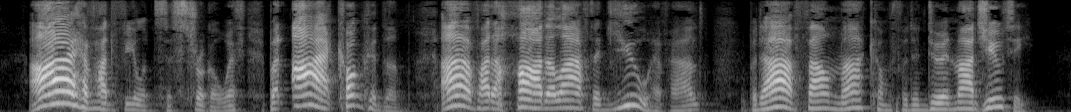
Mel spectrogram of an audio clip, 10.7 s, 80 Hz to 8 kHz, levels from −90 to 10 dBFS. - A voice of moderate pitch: Yes, medium, 175 Hz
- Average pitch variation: No, wide, 7.0 semitones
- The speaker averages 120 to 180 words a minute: Yes, average, 175 wpm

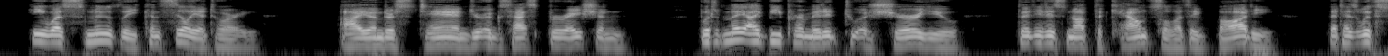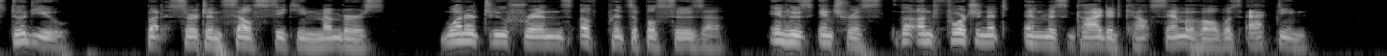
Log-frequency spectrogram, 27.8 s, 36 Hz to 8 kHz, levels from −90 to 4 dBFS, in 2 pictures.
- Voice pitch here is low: Yes, low, 110 Hz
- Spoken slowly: Yes, slow, 110 wpm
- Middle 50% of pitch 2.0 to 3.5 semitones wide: No, average, 4.6 semitones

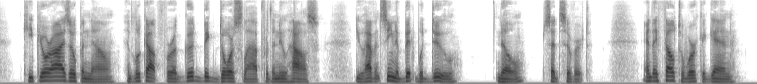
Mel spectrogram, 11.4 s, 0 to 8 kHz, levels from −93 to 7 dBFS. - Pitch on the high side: No, low, 110 Hz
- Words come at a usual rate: Yes, average, 180 wpm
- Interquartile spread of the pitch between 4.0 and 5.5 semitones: Yes, average, 4.4 semitones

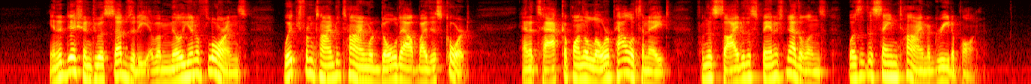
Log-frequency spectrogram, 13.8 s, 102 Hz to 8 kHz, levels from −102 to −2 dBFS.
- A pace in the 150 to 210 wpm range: Yes, average, 180 wpm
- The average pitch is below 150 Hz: Yes, low, 135 Hz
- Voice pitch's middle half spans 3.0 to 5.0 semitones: No, wide, 5.4 semitones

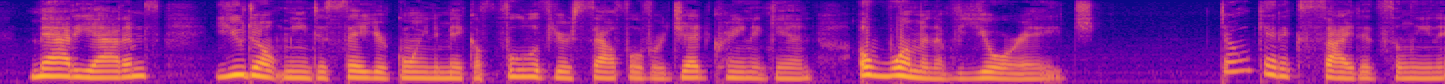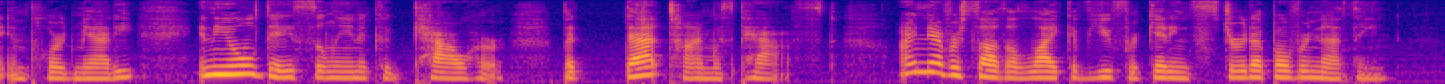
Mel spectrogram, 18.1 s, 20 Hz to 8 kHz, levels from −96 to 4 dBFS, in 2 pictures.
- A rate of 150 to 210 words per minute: Yes, average, 185 wpm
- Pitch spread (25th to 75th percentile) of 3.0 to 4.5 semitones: Yes, average, 3.6 semitones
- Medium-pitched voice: Yes, medium, 175 Hz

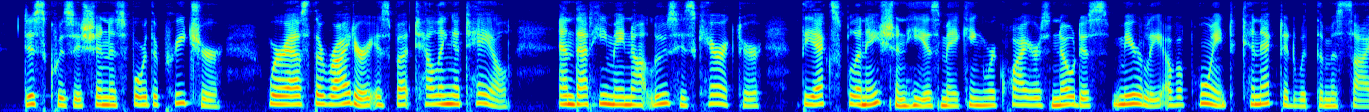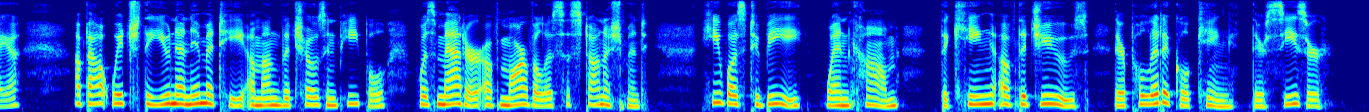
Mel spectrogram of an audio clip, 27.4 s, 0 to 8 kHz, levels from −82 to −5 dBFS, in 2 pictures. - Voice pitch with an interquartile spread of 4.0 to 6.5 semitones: No, average, 3.5 semitones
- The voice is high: Yes, high, 205 Hz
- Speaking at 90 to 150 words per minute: Yes, average, 140 wpm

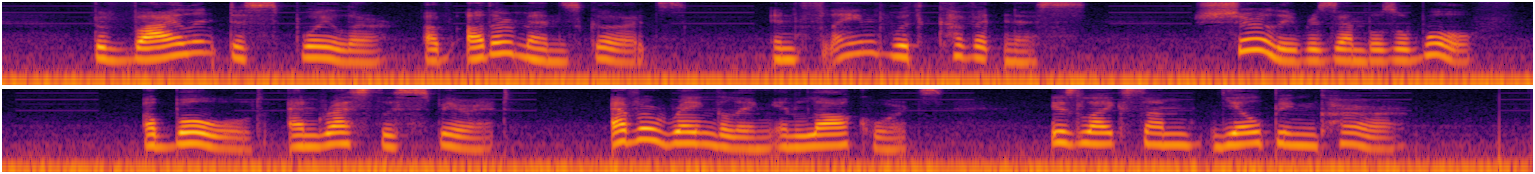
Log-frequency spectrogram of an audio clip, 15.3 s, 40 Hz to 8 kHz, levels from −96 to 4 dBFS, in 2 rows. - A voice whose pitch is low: No, high, 220 Hz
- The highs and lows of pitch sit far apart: No, average, 4.2 semitones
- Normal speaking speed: No, slow, 115 wpm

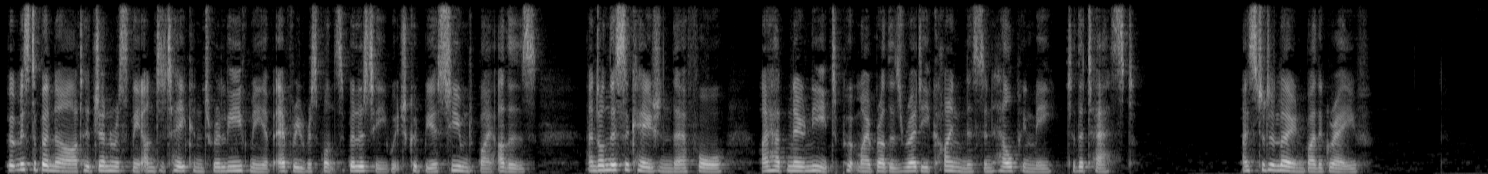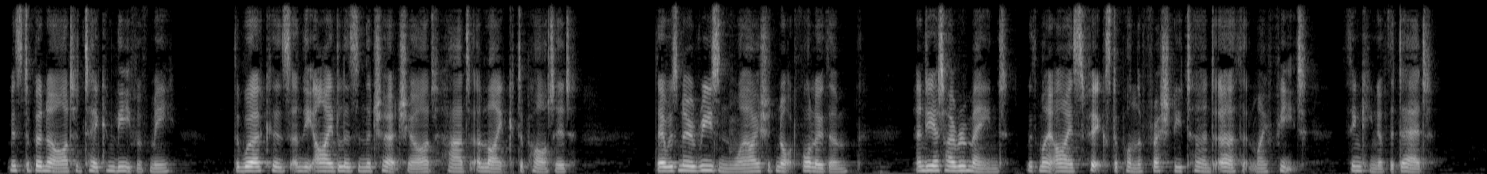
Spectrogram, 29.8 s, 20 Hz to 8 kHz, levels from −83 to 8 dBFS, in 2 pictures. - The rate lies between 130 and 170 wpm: No, average, 190 wpm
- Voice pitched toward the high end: No, medium, 180 Hz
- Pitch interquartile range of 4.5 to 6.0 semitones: No, average, 3.2 semitones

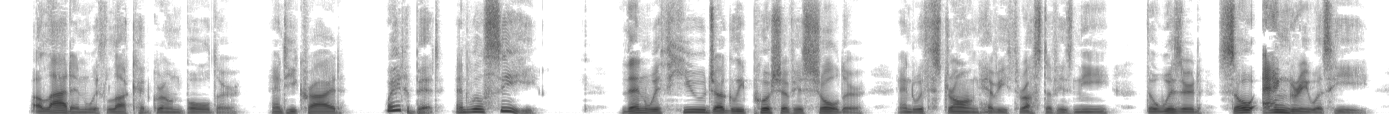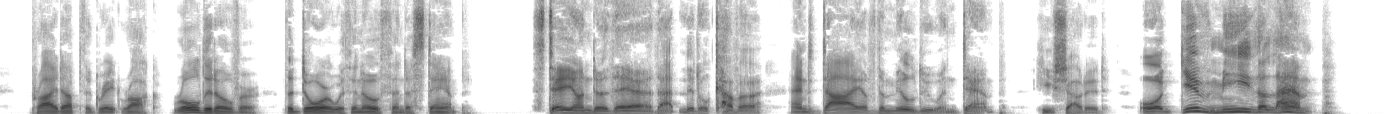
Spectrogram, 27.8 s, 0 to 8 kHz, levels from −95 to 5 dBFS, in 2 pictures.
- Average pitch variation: No, wide, 5.7 semitones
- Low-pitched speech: Yes, very low, 95 Hz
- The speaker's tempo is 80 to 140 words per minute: No, average, 160 wpm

